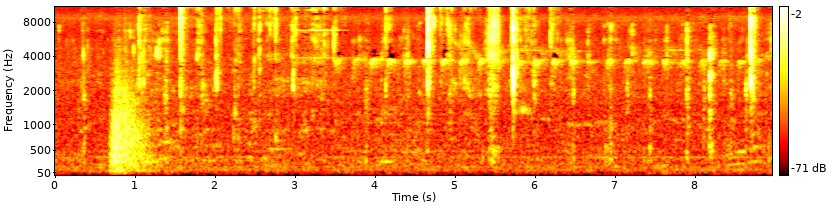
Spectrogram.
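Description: Close-miked chewing of a mouthful of rice and chicken gizzard curry, with soft wet mouth clicks scattered throughout and one louder burst of noise about a second in.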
